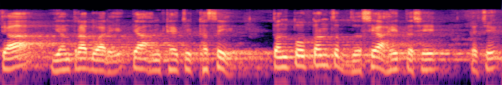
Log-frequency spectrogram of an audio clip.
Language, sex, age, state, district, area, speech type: Marathi, male, 60+, Maharashtra, Ahmednagar, urban, spontaneous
